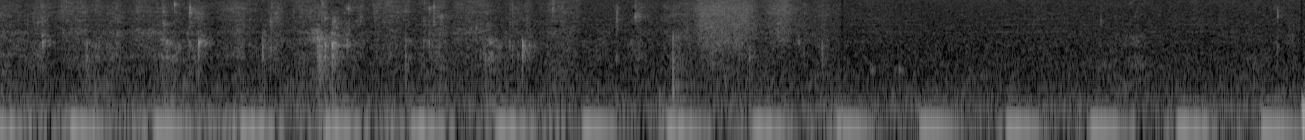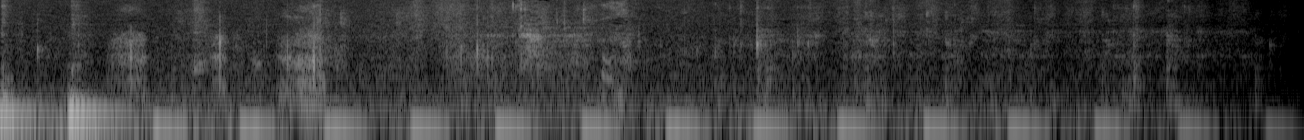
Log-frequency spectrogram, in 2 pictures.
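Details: A cat eats a tuna mini stick indoors, chewing in a steady rhythm of about two bites per second. Each bite is a soft crunch, with a brief louder knock partway through and quiet room hum underneath.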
